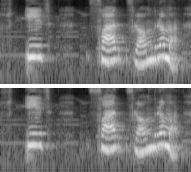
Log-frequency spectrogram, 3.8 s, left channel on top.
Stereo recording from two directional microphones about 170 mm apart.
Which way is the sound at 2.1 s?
50° right (ahead or behind).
